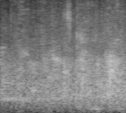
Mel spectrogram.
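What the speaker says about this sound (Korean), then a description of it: "여기서 박수가 나와야 됩니다" Brief burst of audience applause at a business presentation, a short dense patter of many hands clapping at moderate distance.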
